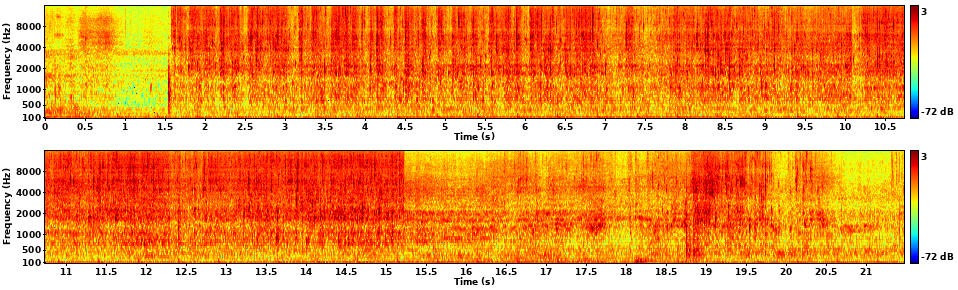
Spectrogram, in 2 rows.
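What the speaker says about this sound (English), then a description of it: "adding 5 gallons of water to the tank" Water being poured into a diesel fuel tank during a water-removal test, a continuous liquid filling sound over a steady low mechanical hum, with nobody speaking.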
